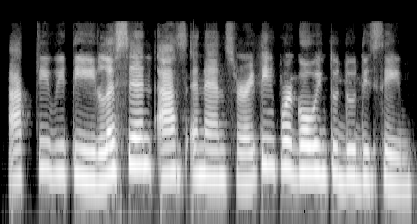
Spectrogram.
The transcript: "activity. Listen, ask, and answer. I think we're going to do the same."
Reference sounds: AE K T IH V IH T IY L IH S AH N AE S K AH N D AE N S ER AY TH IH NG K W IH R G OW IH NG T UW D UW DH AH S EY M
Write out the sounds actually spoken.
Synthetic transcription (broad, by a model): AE K T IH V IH T IY L IH S AH N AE S AH N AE N S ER AY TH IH NG K W IH R G OW IH NG T UW D UW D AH S EY M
